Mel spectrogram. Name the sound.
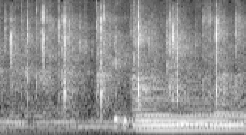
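audience applause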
